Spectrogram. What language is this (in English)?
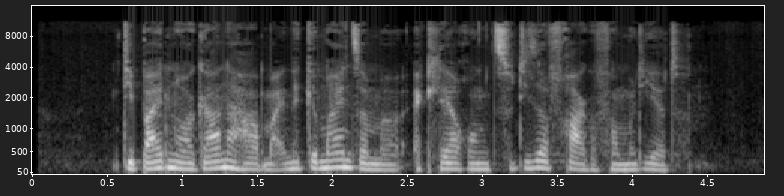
German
